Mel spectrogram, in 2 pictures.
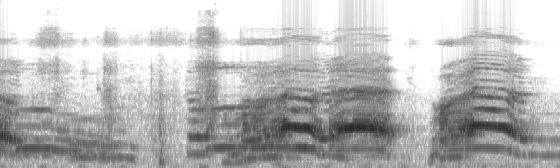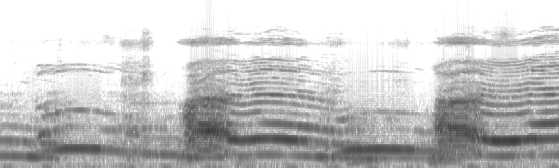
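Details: Cats fighting, giving long wavering yowls that rise and fall in pitch, with drawn-out harmonic wails and short pauses between bursts, one voice sliding down into a lower moan.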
